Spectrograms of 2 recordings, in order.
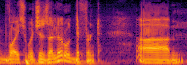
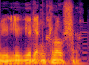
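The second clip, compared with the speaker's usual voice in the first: ordinary talk, nothing marked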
